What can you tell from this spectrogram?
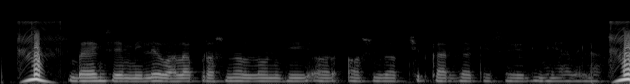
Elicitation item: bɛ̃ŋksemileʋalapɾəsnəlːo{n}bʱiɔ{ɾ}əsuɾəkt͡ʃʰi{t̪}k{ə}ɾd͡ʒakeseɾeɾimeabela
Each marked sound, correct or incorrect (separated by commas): correct, correct, correct, incorrect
